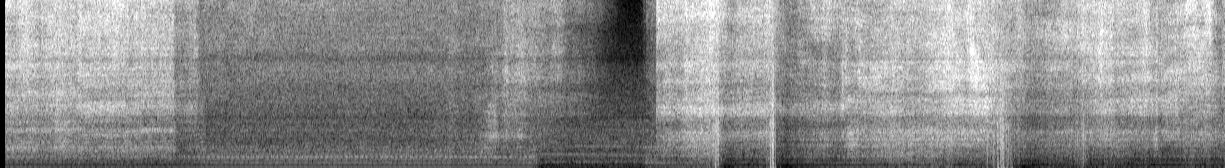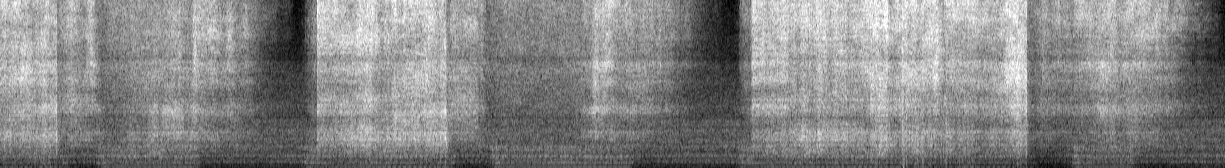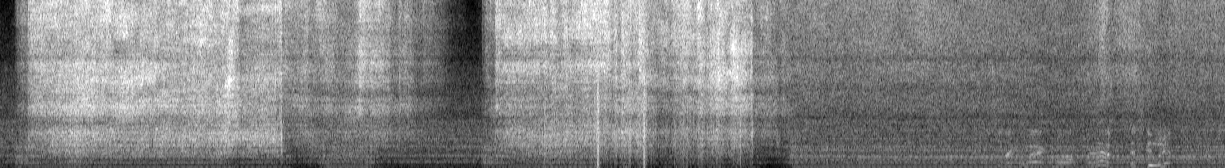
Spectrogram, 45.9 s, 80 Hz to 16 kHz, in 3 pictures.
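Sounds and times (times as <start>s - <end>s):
plasma cutter arc hissing: 0.1s - 7.4s, 8.1s - 21.7s, 22.4s - 23.8s, 24.7s - 30.2s, 30.8s - 36.0s, 36.7s - 45.9s.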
